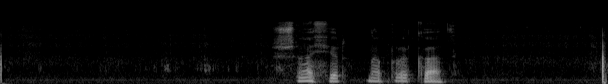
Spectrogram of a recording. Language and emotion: Russian, neutral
